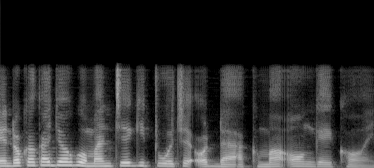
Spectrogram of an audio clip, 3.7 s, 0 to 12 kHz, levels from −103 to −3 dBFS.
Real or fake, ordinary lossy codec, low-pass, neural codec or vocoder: fake; none; 7.2 kHz; codec, 16 kHz, about 1 kbps, DyCAST, with the encoder's durations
